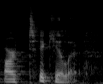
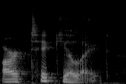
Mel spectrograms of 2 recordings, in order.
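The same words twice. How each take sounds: First: The final syllable has a short I sound. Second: The final syllable has a long A sound. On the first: It is used as an adjective. "that final syllable has more of a short I sound" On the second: It is used as a verb. "the final syllable has that long A sound"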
